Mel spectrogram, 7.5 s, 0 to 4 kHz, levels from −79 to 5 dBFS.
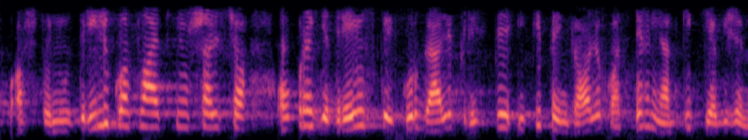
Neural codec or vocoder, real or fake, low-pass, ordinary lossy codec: codec, 24 kHz, 6 kbps, HILCodec; fake; 3.6 kHz; MP3, 24 kbps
